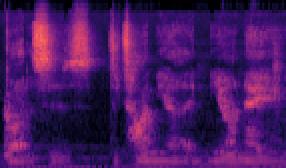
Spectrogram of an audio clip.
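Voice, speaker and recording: A man talks in a put-on character voice at a very slow pace. Background noise is clearly audible. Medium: actual play. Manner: easygoing, helpful.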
